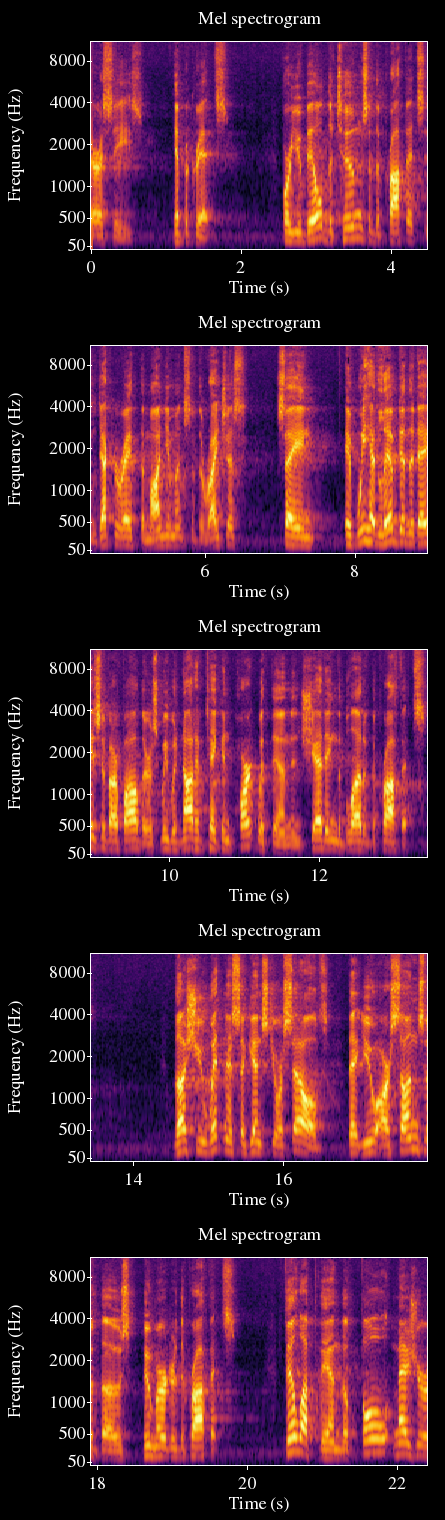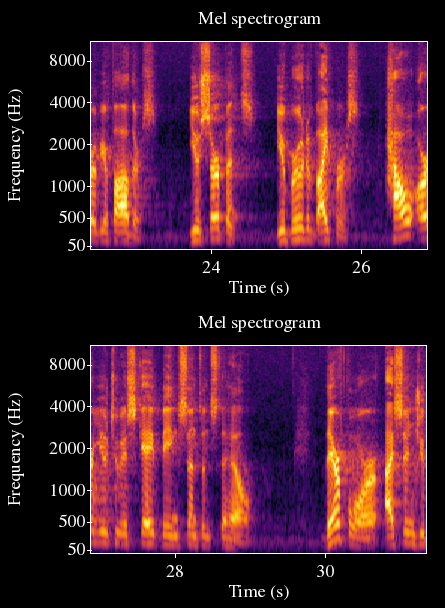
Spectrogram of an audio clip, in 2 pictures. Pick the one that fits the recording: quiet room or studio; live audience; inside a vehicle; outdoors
live audience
